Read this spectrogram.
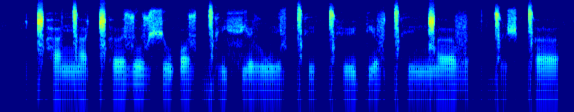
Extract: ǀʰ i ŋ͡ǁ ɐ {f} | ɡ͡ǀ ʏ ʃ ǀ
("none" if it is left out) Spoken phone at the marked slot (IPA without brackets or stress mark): v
